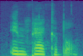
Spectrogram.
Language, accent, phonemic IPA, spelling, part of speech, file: English, US, /ɪmˈpɛkəbəl/, impeccable, adjective, En-us-impeccable.ogg
- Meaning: 1. Perfect, without faults, flaws or errors 2. Incapable of wrongdoing or sin; immaculate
